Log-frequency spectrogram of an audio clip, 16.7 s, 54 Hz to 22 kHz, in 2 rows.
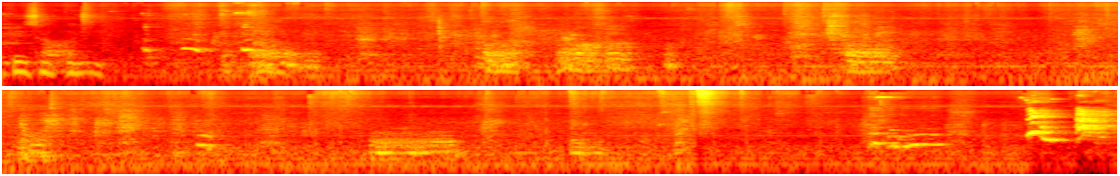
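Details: Two 7-week-old agouti Siberian Husky puppies, late at night in a garage being settled to sleep, give soft whimpers and brief high yips, with a person speaking quietly nearby.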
